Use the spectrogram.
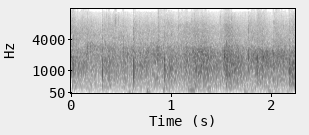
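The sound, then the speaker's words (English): Audience applause after a welcome at a church gathering: dense, steady clapping from a crowd for a couple of seconds, loud and continuous with no talk over it. “Let's give Dan a warm, warm round of applause.”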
